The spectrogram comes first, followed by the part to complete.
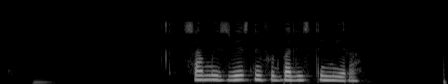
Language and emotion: Russian, neutral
